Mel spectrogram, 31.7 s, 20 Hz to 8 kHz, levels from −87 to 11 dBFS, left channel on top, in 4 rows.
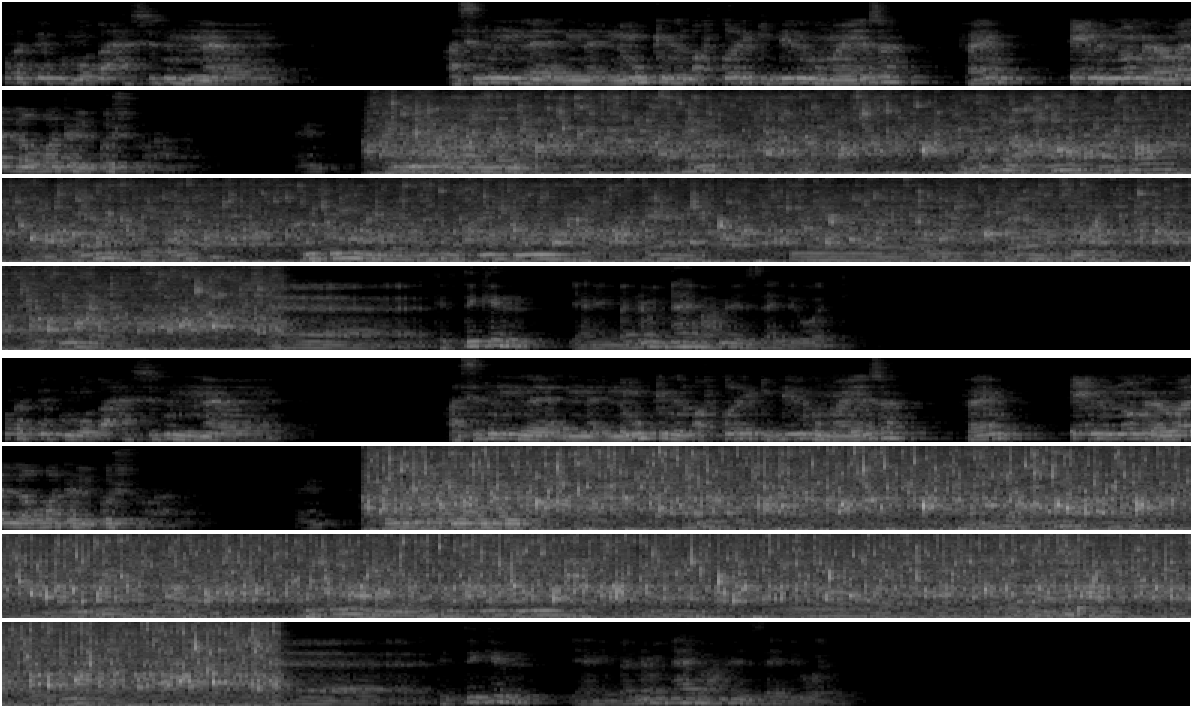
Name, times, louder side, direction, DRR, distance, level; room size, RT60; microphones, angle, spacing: voice 1, 0.0-1.8 2.9-6.0 6.4-6.7 7.1-9.2 9.9-10.0 10.3-12.3, equal, 75° left, 1.3 m, -45 dB
sound 1, 10.3-25.6, right 7 dB, 80° right, 0.3 m, -39 dB
voice 2, 10.6-11.4 12.3-13.6 14.3-17.4 17.8-20.6 21.1-23.4 23.9-24.7 25.5-29.4, left 4 dB, 60° left, 0.6 m, -50 dB
2.8 x 2.6 x 2.6 m
head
